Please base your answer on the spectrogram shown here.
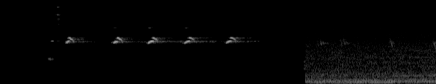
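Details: An American avocet, preening and flapping its wings, gives a quick run of five sharp, high "kleep" notes, a little over two a second, followed by a steady rush of background noise.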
